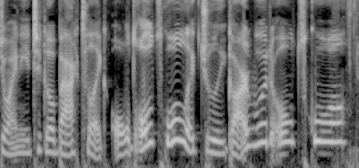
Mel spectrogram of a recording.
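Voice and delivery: ordinary talk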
